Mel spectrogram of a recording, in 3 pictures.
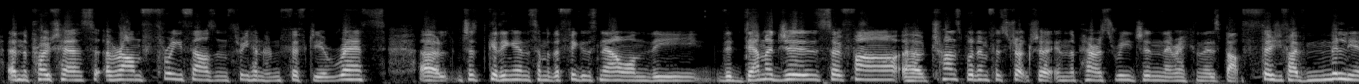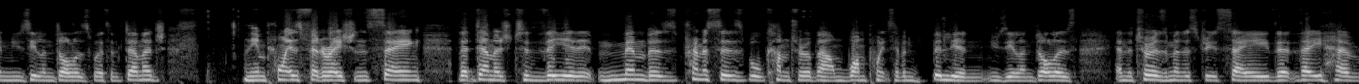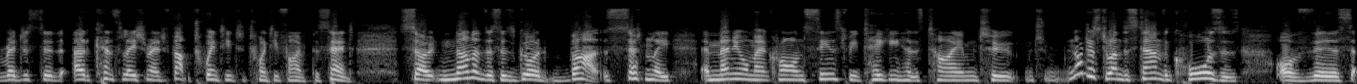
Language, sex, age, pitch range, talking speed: English, female, 50-69, 190-225 Hz, 150 wpm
